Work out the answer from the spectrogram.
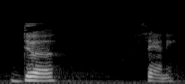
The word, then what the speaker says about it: Dasani: it Dasani AJC Dasani it's not it's duh Sani yes it is just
